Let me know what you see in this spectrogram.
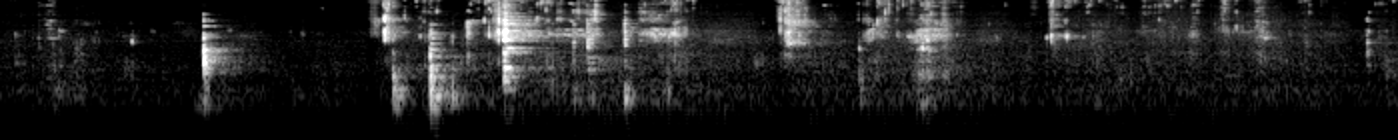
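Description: Eating sounds: quiet chewing with wet mouth clicks and smacks, a sharper click about a second in.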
